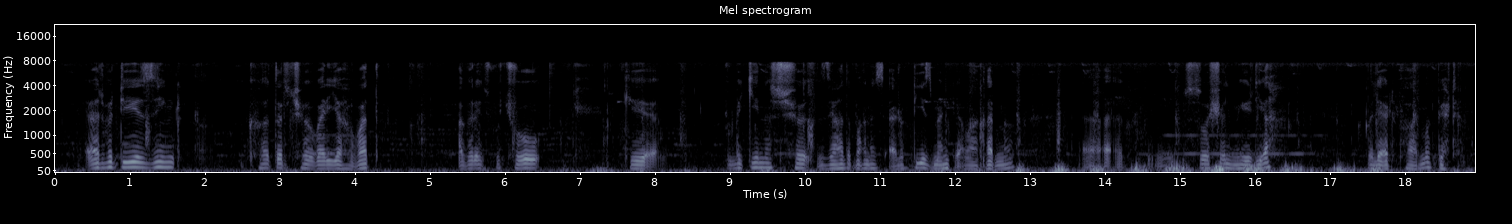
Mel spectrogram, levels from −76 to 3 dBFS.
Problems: constant background noise, low volume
